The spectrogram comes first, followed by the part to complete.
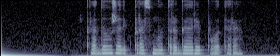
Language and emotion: Russian, neutral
